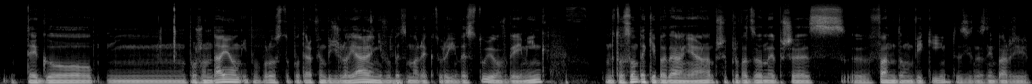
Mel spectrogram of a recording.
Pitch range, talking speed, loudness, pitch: 80-90 Hz, 165 wpm, -29 LUFS, 85 Hz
